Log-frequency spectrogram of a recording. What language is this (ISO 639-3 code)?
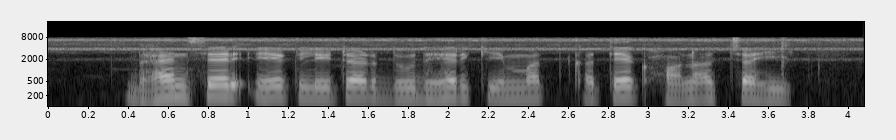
mag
